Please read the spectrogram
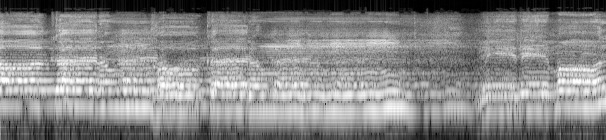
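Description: Several men's voices chanting a devotional Islamic recitation together, unaccompanied. Long held melodic lines move over a steady low held note, with a short dip in loudness a little after four seconds.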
